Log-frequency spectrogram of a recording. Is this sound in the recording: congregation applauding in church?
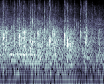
yes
